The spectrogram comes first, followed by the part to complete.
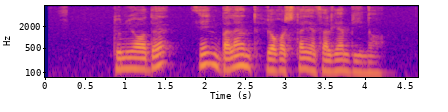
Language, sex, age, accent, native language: Uzbek, male, 25-34, Andijon, Uzbek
